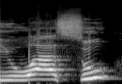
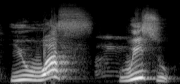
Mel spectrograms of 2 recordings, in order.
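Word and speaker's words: يُوَسْوِسُ: Ça, c'est un soukoun qui est là. Yuwas, wisu. Est-ce que tu vois? Si tu me dis yuwasu, wisu, c'est faux. Ce n'est pas ce qui est écrit là. C'est yuwas. Allazi yuwas, wisu. Yuwas, wisu. Tu ne dois pas allonger le wa là.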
